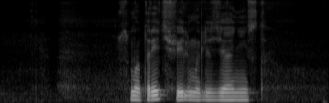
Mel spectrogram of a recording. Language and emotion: Russian, neutral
